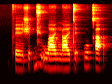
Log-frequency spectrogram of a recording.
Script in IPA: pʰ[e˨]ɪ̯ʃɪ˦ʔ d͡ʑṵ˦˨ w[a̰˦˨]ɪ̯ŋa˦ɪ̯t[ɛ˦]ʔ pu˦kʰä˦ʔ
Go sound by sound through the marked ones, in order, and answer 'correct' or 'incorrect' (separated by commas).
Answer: correct, incorrect, incorrect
